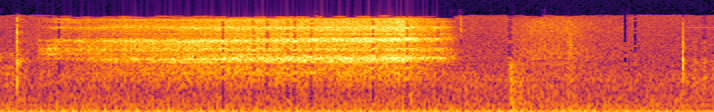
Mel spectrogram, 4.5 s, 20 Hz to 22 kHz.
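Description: Long hissing draw through the tank of a Vaporshark DNA 200 vape mod firing at 35 watts, lasting about two and a half seconds, followed by a softer breath as the vapor is exhaled.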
